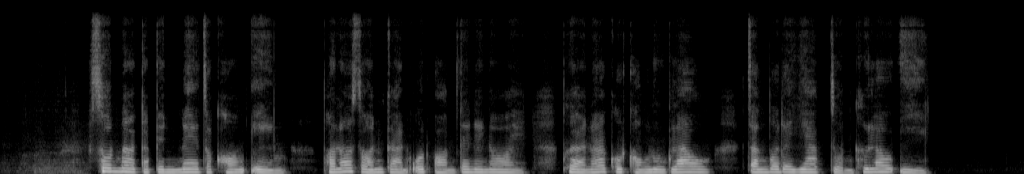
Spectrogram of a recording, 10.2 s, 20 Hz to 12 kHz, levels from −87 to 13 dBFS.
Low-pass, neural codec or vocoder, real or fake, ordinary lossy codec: 10.8 kHz; codec, 44.1 kHz, 2.6 kbps, SNAC; fake; none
